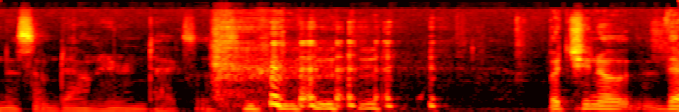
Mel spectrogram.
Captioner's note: laughing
